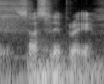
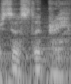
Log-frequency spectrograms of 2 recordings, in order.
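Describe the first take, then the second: First: It is said in a German accent. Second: It is said in a plain, ordinary accent.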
